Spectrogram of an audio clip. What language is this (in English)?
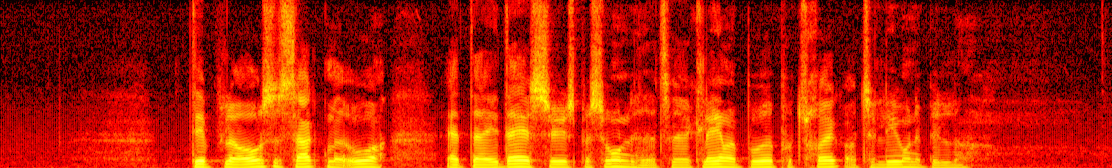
Danish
